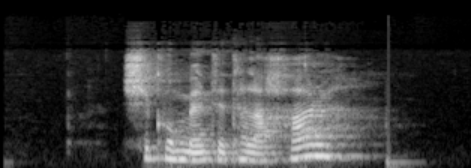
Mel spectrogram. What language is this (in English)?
Maltese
